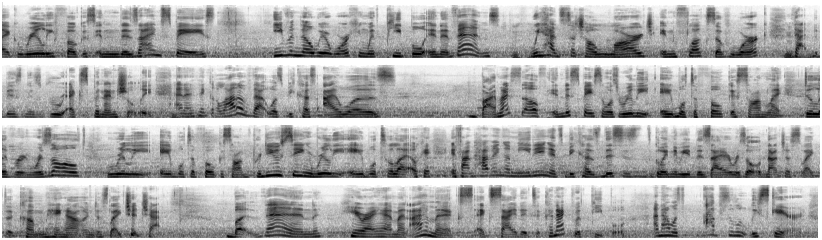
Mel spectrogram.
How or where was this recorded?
busy venue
